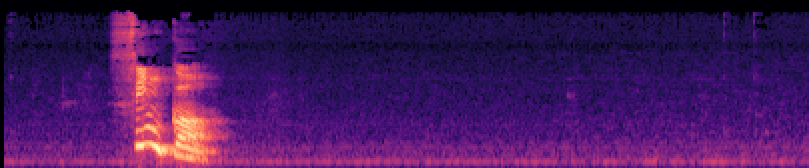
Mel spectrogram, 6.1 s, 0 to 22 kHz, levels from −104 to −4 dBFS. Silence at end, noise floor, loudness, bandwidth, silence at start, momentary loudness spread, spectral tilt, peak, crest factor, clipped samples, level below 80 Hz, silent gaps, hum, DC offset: 4.45 s; -60 dBFS; -15 LUFS; 16.5 kHz; 0.9 s; 20 LU; -4 dB/octave; -2 dBFS; 22 dB; under 0.1%; -72 dBFS; none; none; under 0.1%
